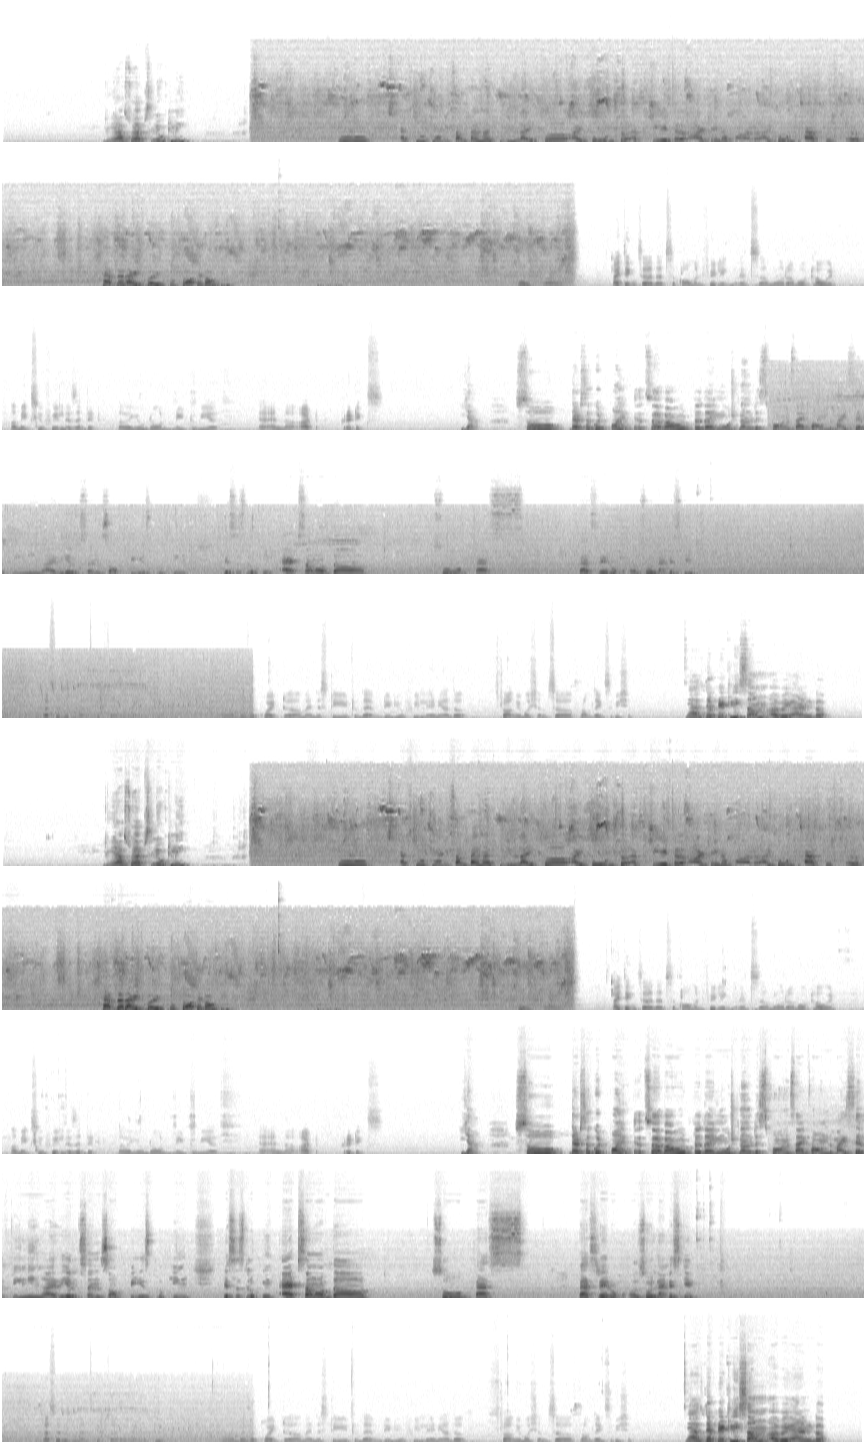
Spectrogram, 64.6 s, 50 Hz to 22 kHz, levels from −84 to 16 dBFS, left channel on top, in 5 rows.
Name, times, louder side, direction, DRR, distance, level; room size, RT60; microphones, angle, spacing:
voice 1, 1.5-2.8 5.0-5.6 6.0-13.0 14.4-16.4 17.1-17.2 17.6-18.0 32.7-33.0 33.6-44.3 45.2-46.4 47.4-49.3 62.0-64.0, right 6 dB, 65° right, 0.3 m, -26 dB
sound 1, 3.7-21.5, right 7 dB, 90° right, 0.7 m, -32 dB
voice 2, 20.7-21.7 22.1-25.4 26.0-27.2 27.6-29.2 29.7-30.5 30.9-31.5 52.3-54.3 54.9-58.7 59.2-61.2, equal, 10° left, 0.5 m, -45 dB
sound 2, 37.3-55.5, left 6 dB, 70° left, 0.4 m, -44 dB
4.3 x 2.1 x 3.7 m
head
